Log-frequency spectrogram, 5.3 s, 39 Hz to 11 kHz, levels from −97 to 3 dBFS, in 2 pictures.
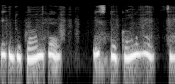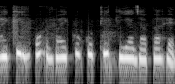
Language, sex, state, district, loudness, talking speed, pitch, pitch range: Hindi, female, Bihar, Supaul, -11 LUFS, 170 wpm, 245 Hz, 225-285 Hz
